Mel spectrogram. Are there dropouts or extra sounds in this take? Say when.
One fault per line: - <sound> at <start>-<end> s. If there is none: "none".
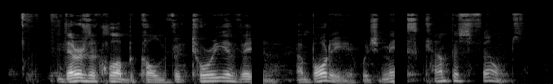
- dropout at 2.5-2.6 s
- dropout at 3.9-4.1 s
